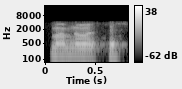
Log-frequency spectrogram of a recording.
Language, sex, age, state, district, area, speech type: Hindi, male, 45-60, Uttar Pradesh, Chandauli, rural, conversation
